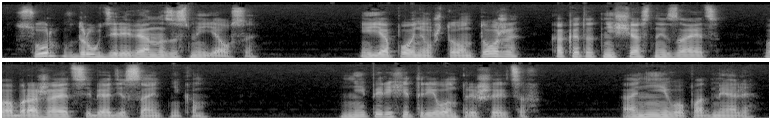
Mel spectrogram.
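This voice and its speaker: A man narrating a story in the first person with an even, steady delivery. His voice has a dark, mellow tone, recorded close and dry in a quiet booth. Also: on the low side, dry recording. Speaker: audiobook reader.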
